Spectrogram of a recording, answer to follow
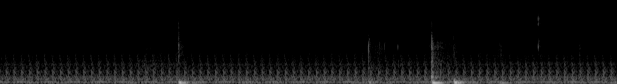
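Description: Handling of a gimbal tripod head's metal parts as a knob is spun off by hand: a few light clicks and knocks, two of them close together about four and a half seconds in.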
